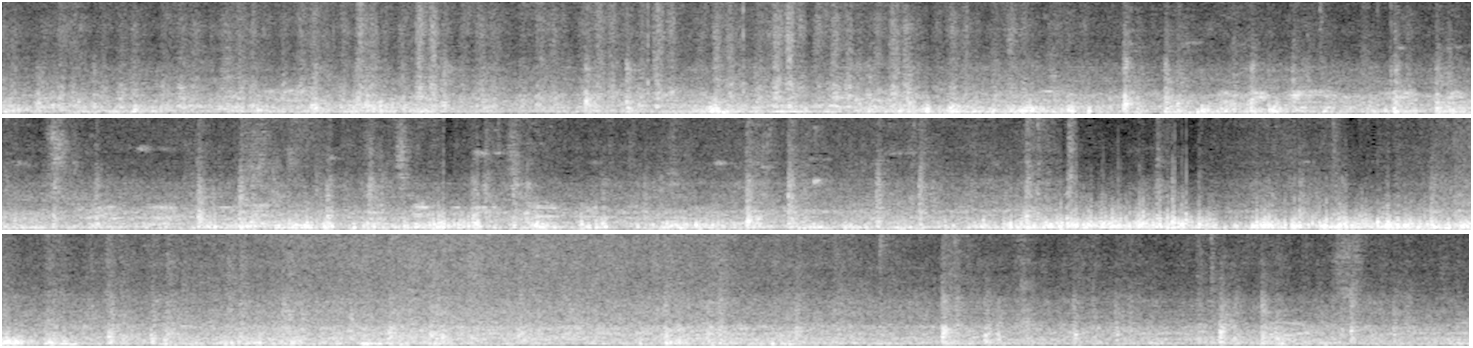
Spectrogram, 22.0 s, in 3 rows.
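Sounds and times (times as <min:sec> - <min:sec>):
train running noise: 0:00.0 - 0:22.0
train wheels clicking on rail joints: 0:00.0 - 0:22.0.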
